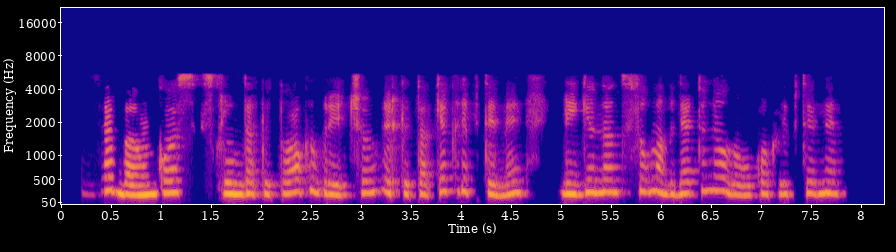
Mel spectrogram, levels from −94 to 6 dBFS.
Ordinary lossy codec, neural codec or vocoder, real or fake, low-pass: MP3, 48 kbps; none; real; 5.4 kHz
